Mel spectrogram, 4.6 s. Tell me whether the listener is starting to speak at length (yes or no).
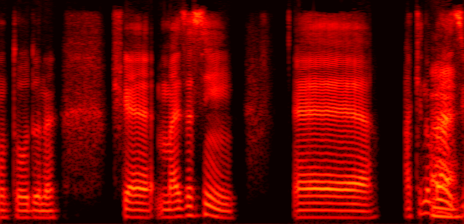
no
